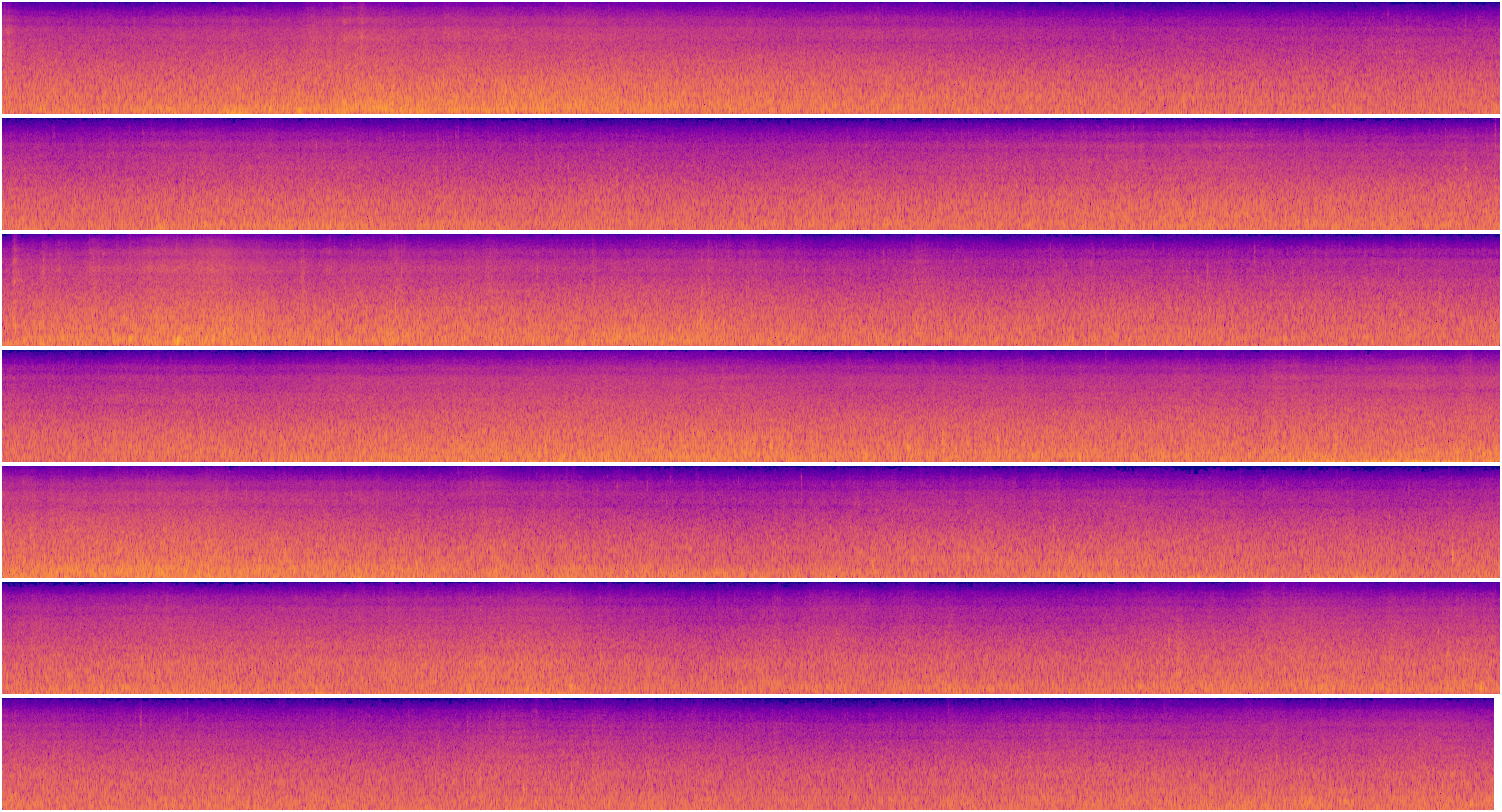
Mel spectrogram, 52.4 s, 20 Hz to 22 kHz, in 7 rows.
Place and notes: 芹壁村, Beigan Township - sound of the waves
Sound of the waves Pat tide dock
Zoom H6 +Rode NT4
